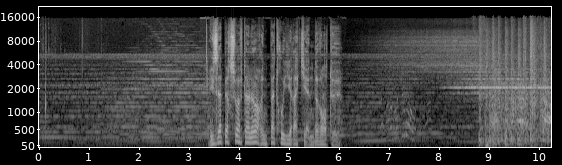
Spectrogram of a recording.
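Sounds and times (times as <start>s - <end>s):
speech: 3.4s - 6.2s
rapid gunfire as a commando unit meets an Iraqi patrol by a river: 8.8s - 10.2s.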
